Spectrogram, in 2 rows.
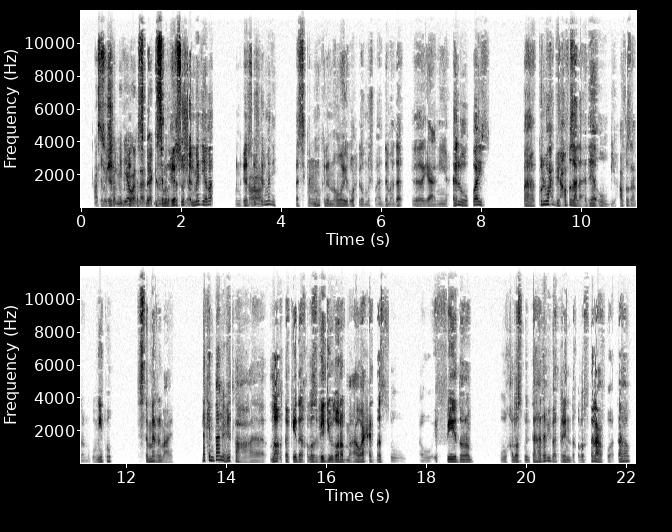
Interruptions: present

